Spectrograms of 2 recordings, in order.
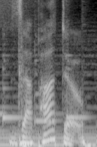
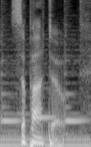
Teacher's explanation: It's how you pronounce the letter z. In Latin America, the word for shoe, zapato, sounds just like it starts with an s, sapato.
